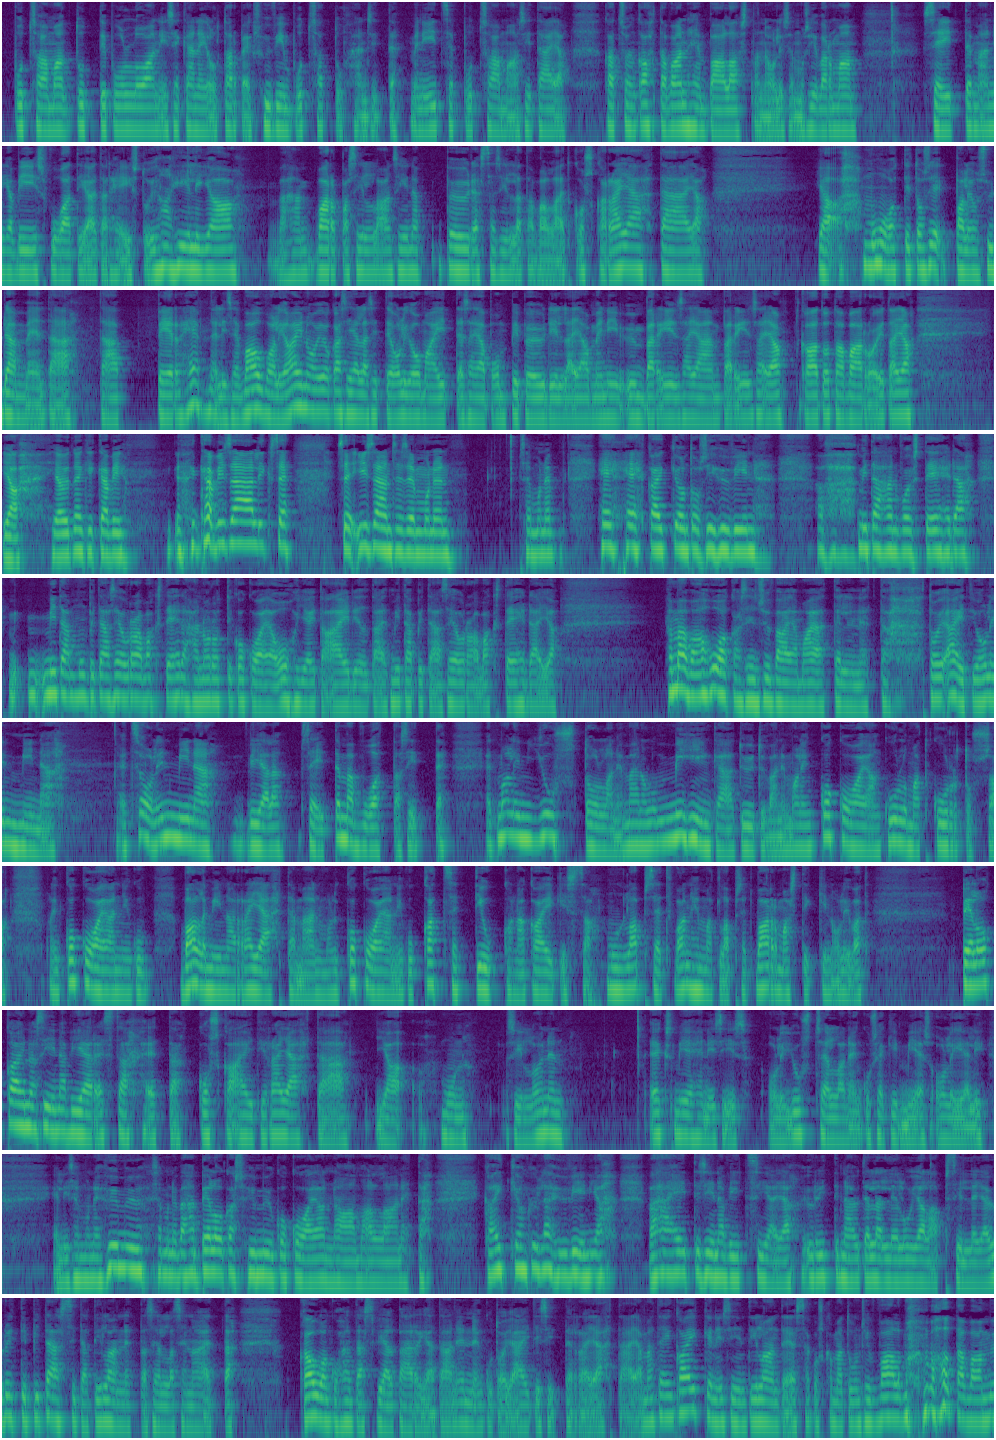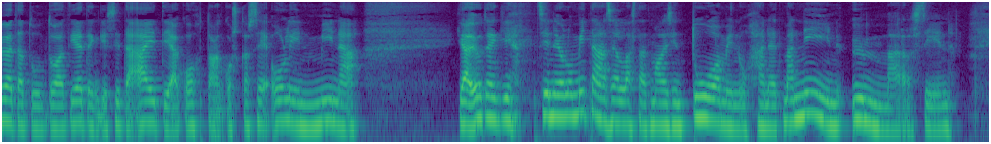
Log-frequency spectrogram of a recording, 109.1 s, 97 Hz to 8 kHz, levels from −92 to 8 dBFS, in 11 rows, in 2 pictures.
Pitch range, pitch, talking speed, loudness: 145-185 Hz, 160 Hz, 145 wpm, -27 LUFS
